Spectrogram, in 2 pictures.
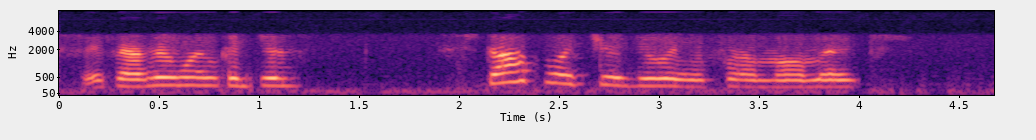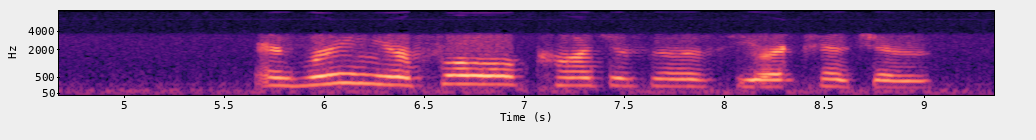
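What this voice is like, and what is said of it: Raspy, hoarse voice. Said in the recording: “Please excuse my raspy throat. I've been fighting off a sore throat all week long.”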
